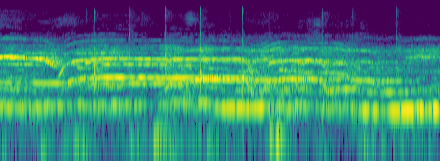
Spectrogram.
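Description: A crowd of voices shouting and cheering at a live hip-hop show: several long yells overlap, each rising, holding and falling away.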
